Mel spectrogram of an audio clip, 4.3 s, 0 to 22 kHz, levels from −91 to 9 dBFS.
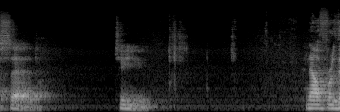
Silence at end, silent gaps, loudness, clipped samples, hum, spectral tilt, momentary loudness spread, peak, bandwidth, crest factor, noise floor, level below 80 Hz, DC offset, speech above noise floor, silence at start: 0 s; none; -32 LUFS; under 0.1%; none; -5.5 dB/octave; 23 LU; -10 dBFS; 15 kHz; 22 dB; -69 dBFS; -78 dBFS; under 0.1%; 40 dB; 0 s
